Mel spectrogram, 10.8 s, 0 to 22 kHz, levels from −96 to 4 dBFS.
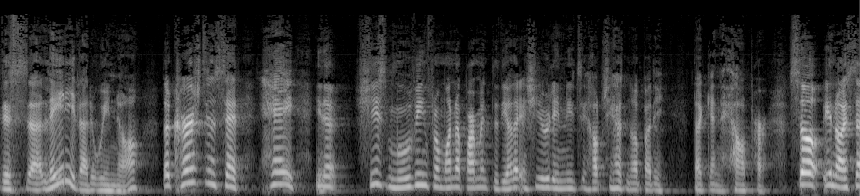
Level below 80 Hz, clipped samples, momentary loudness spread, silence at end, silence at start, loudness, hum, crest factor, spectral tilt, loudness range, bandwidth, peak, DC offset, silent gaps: -70 dBFS; under 0.1%; 14 LU; 0 s; 0.05 s; -25 LUFS; none; 22 dB; -5.5 dB/octave; 7 LU; 16 kHz; -2 dBFS; under 0.1%; none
